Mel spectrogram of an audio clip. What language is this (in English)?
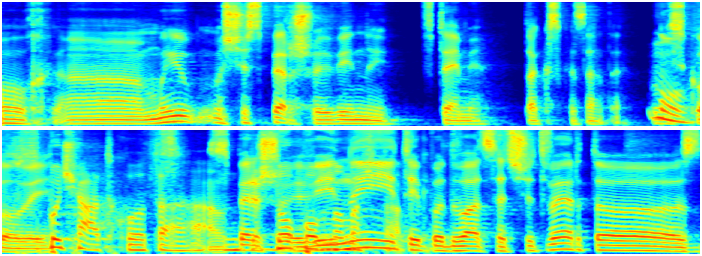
Ukrainian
